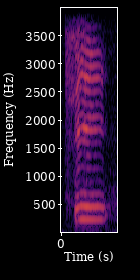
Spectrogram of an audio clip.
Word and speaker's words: Cheryl: My name is Cheryl. – Cheryl? – Yes, sir. – How you spell it? – It's Cheryl.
